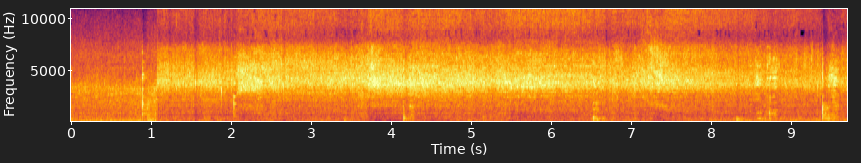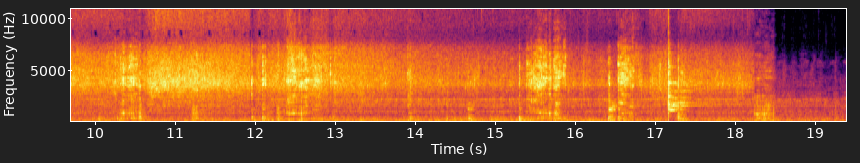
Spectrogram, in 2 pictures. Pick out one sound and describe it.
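Food sizzles and fries in a hot pan.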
